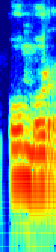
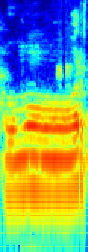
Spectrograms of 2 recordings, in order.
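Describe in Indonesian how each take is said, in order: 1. Vokalnya dibaca pendek. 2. Vokalnya dibaca panjang. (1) "ini kita baca pendek ya Pak, karena nggak panjang" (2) "Bukan umur"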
